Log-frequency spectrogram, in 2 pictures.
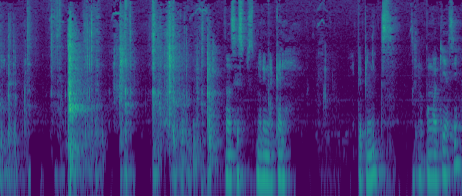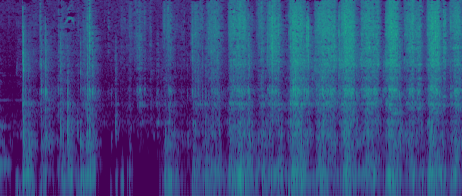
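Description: Plastic parts clatter and knock together.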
